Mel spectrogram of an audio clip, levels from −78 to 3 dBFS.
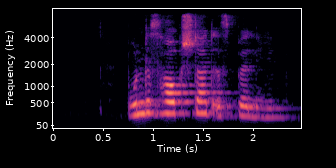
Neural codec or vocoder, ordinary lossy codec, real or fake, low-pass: none; none; real; 7.2 kHz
